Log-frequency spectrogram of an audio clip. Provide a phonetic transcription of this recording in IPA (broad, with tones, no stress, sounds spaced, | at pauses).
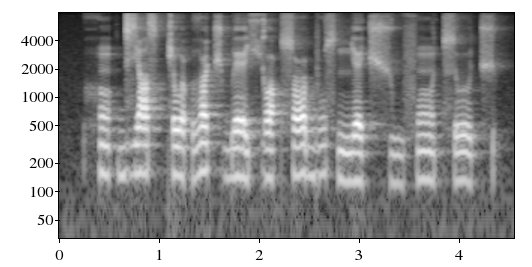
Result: h õ˨ ʔ d͡z i˨ sˤ c o˨ ʔ ðˤ ʊ˦ t͡ʃ b ɛ˨ ç ɔ˨ ʔ sˤ o˦ b ṳ˦ sˤ ɲ ɛ˨ t͡ʃ ʃ ṳ˨ f õ˦ t͡s ʊ˦ t͡ʃ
